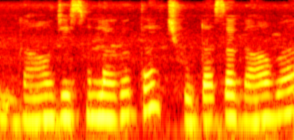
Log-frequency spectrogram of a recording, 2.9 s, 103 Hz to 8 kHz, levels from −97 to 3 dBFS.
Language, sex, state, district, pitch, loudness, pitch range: Bhojpuri, female, Bihar, East Champaran, 205 Hz, -16 LUFS, 190-215 Hz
